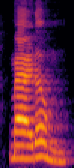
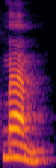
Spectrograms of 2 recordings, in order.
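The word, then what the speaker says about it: ma'am: पूर्ण स्पेलिंग आहे पण जेव्हा आपण बोलतो इंग्लिश मीडियम स्कूल मध्ये जेव्हा टीचर्स बोलतात मॅडम असं नाही म्हणायचंय कसं म्हणायचं मॅम आणि त्यामुळे लिहिताना सुद्धा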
